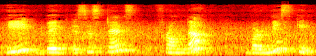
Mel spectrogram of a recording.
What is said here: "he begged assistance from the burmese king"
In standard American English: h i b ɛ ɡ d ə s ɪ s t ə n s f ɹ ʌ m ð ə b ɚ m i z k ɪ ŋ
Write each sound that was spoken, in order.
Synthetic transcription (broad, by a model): h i b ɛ ɡ ə s ɪ s t ə n s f ɹ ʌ m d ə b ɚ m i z k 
